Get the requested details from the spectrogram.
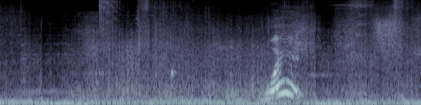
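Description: A magic spell crackles and zaps in short bursts.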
